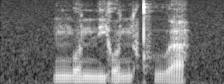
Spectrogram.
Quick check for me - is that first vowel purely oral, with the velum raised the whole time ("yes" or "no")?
yes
